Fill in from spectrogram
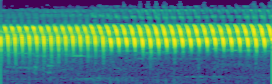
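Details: Canary singing as a lure for young canaries: one steady rapid trill of double-toned chirps, roughly ten per second, continuing without a break.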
